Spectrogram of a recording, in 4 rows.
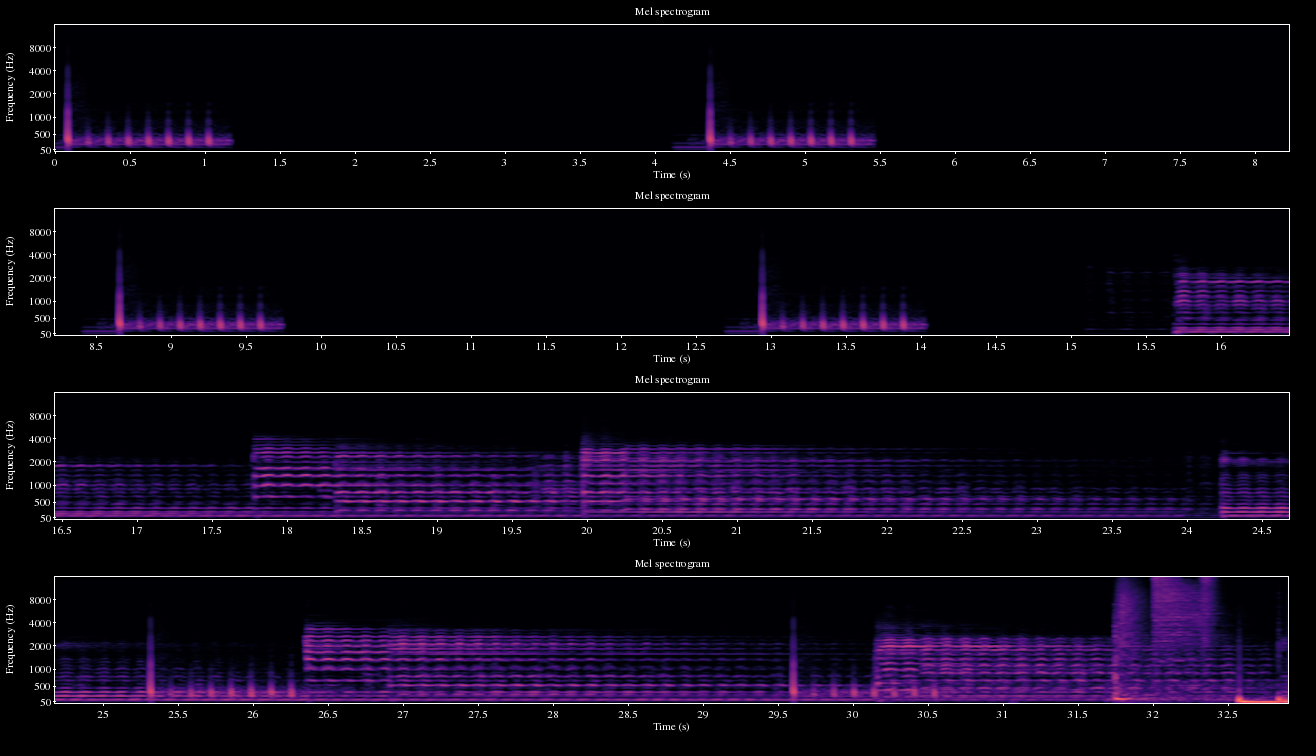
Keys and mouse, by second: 0.7-2.6 middle drag, 2.6 e, 8.1 middle click, 8.9-10.1 drag, 8.9 z, 11.7 KP_7, 13.3 e, 15.5 r, 22.1 z, 25.3 l, 25.8 l, 26.4 l, 27.2 l, 28.6 shift+d, 29.5 r.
